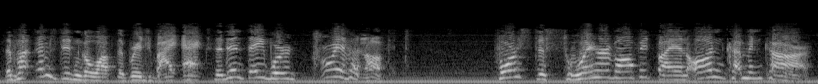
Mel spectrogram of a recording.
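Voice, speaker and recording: An actress playing a haunted widow in a 1970s radio drama, speaking with dramatic, breathless urgency. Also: female voice, sits high, sing-song, unhurried, sharp tone, slight background noise, exaggerated voice. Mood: haunted, insistent. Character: haunted, insistent widow telling of a ghost. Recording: dull vintage radio recording with music.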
